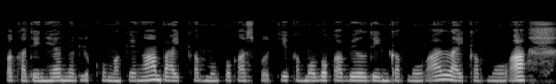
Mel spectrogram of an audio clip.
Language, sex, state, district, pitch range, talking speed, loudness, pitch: Mizo, female, Mizoram, Aizawl, 170-185 Hz, 270 wpm, -24 LUFS, 175 Hz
